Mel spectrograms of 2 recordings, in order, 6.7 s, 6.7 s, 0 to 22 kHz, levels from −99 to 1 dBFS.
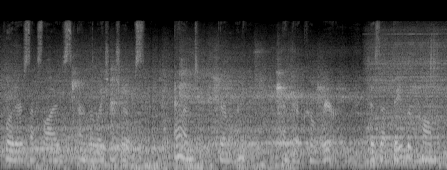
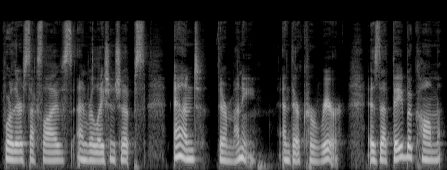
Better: second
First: train or aircraft noise; very loud; throughout; 1 dB above the speech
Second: none

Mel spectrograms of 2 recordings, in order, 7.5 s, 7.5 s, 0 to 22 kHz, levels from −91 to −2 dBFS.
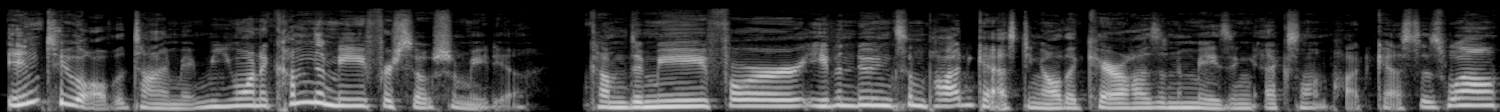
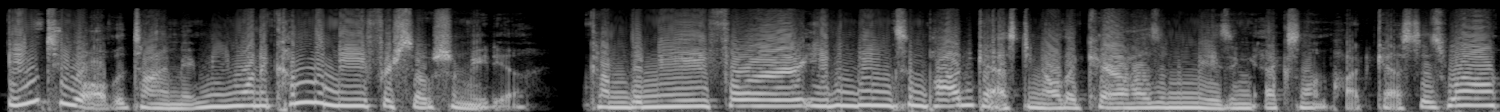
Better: first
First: none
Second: distortion; heavy; 39% of the sound clipped

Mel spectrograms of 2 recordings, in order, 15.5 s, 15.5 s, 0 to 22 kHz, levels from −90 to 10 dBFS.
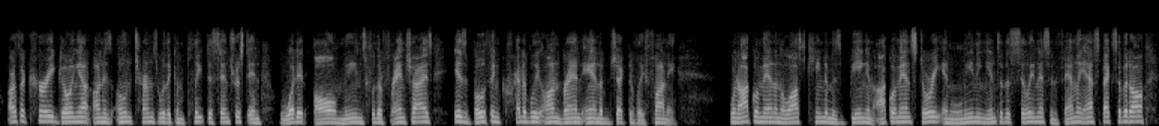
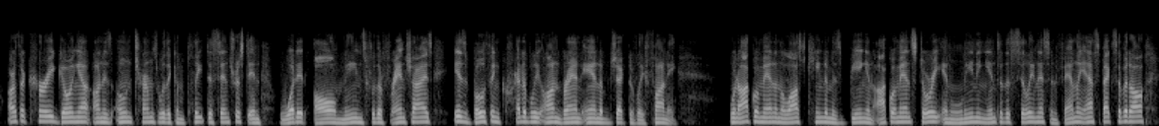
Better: second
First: garbled, watery; badly; nothing above 7.5 kHz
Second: garbled, watery; slightly; nothing above 7.5 kHz

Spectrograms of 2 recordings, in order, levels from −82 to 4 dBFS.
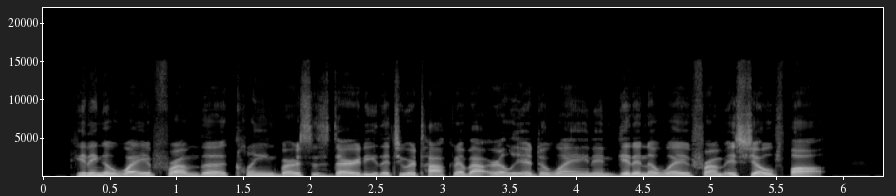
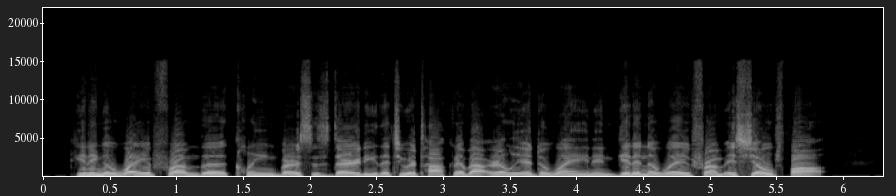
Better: first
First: none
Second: distortion; slight; 10 dB below the speech

